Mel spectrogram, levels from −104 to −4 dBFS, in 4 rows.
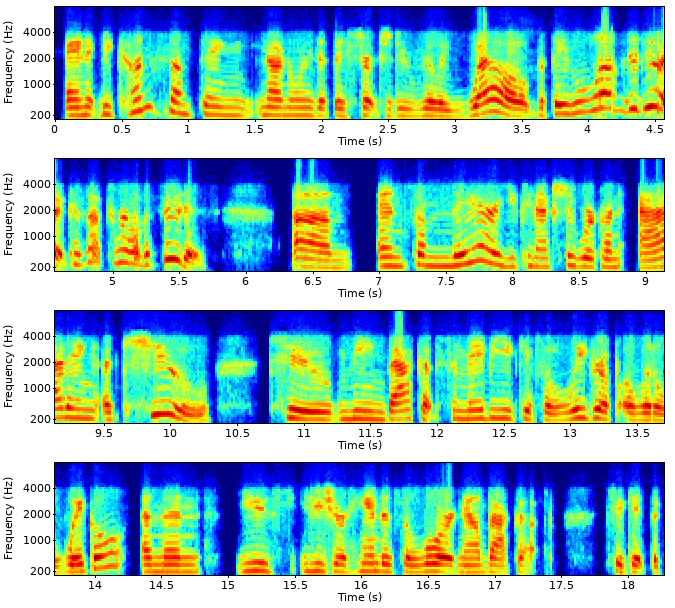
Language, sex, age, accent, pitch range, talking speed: English, female, 40-59, American, 185-250 Hz, 215 wpm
